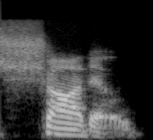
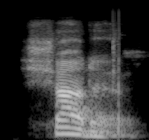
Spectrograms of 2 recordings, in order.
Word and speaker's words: Schotto: going to make a minor correction to how my name is pronounced the last name is shadow shadow all right y well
